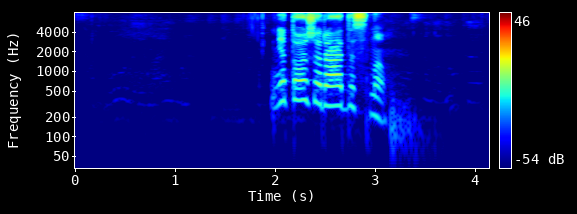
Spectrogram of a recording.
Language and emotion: Russian, positive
